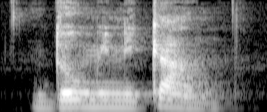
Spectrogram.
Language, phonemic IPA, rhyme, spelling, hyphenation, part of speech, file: Dutch, /ˌdoː.mi.niˈkaːn/, -aːn, Dominicaan, Do‧mi‧ni‧caan, noun, Nl-Dominicaan.ogg
- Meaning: Dominican (person from the Dominican Republic)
